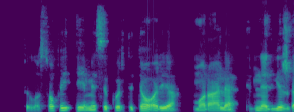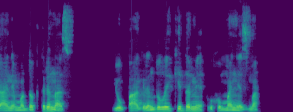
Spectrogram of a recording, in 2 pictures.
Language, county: Lithuanian, Klaipėda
